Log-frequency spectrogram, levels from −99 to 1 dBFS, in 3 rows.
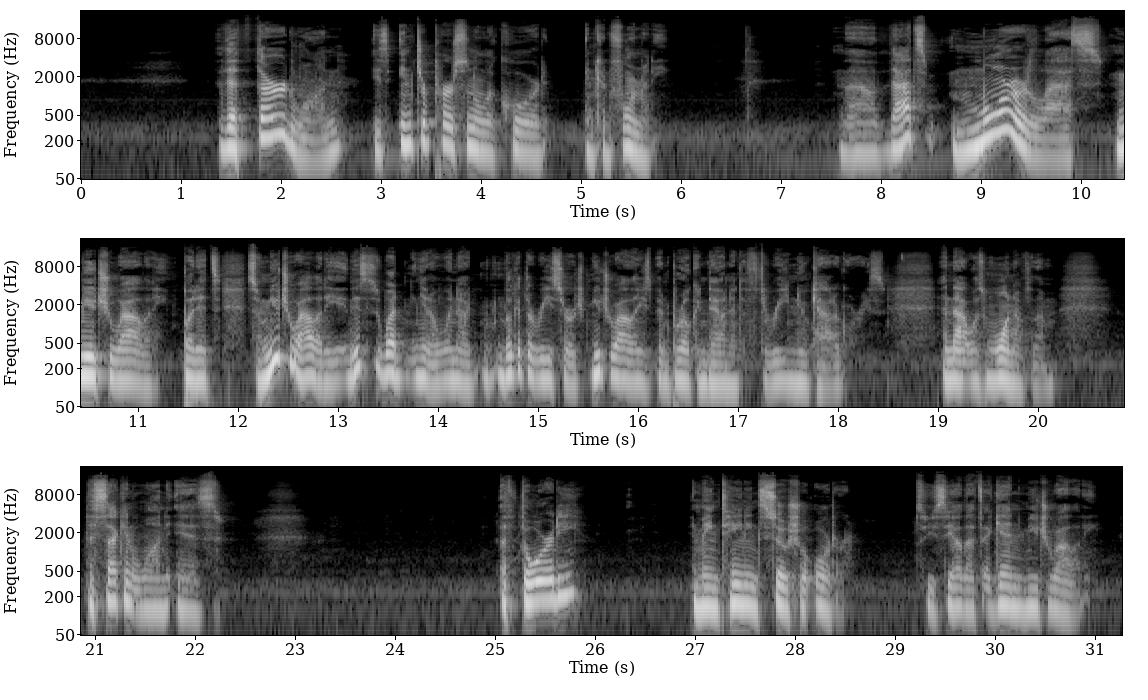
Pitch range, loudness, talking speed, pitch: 120-155 Hz, -26 LUFS, 115 wpm, 130 Hz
